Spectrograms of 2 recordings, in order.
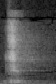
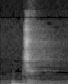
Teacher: we have got ch, which is voiceless, and j, which is voiced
